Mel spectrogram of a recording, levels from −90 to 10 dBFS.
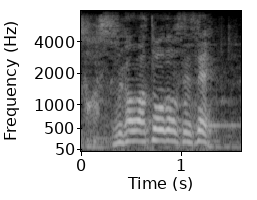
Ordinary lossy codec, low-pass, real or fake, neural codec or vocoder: Opus, 24 kbps; 7.2 kHz; fake; codec, 16 kHz, 8 kbps, FreqCodec, smaller model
